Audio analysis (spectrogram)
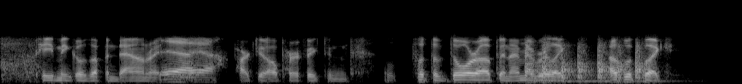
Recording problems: phone-call audio; nothing above 3.5 kHz
footsteps; faint; at the start; peak 15 dB below the speech
door banging; noticeable; from 5.5 to 6.5 s; peak 3 dB below the speech

